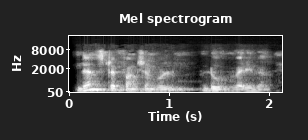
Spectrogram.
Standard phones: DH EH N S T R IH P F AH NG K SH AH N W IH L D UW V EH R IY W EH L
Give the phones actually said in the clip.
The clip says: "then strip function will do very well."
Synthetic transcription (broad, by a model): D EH N S T EH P F AH NG K SH AH N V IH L D UW V EH R IY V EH L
